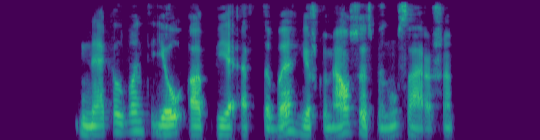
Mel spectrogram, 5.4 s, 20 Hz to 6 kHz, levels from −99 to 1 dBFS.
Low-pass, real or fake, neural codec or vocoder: 5.4 kHz; fake; codec, 16 kHz, 16 kbps, FreqCodec, larger model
